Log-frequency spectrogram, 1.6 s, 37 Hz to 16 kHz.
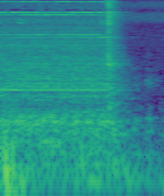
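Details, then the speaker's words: Datsun 240Z with new Holley dual 450 LPH drop-in fuel pump kit, front pump switched on with the rear pump's power and ground wires: steady high-pitched electric hum and faint whine for about a second, then a click; pump working. "Hit the switch, fuel pump comes on."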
